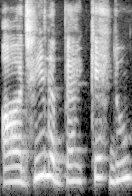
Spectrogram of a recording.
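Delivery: ordinary delivery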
